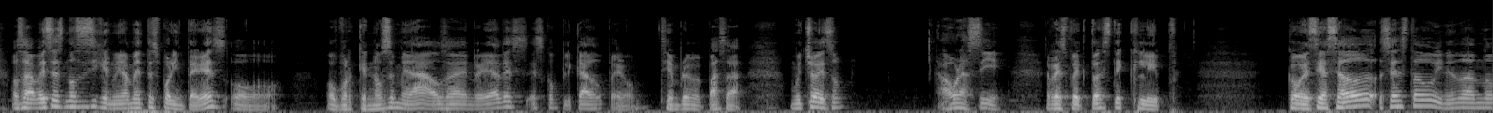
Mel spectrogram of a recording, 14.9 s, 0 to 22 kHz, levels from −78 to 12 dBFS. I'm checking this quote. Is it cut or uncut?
uncut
